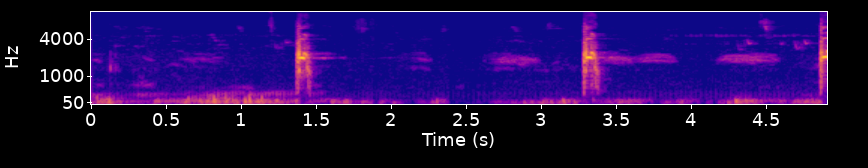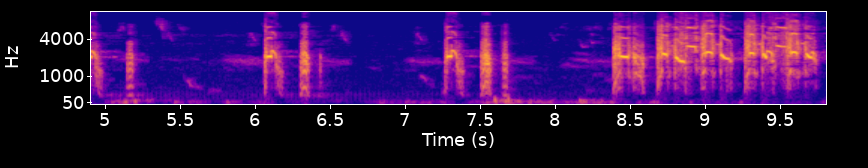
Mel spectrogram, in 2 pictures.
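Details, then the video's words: Partridges fighting. Single sharp, loud notes come every second or two over low rustling and thumping, then build into a dense, harsh chattering burst at the end. "Teetar Fight 2026 | Zabardast Teetar Ladai"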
